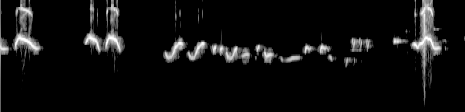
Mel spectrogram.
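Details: Red avadavat, also called red munia or strawberry finch, calling to its flock: loud high whistled notes that rise and fall, with a run of softer chattering twitters in the middle and one sharp call near the end.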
